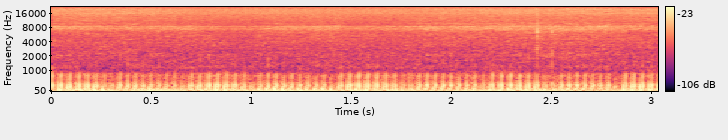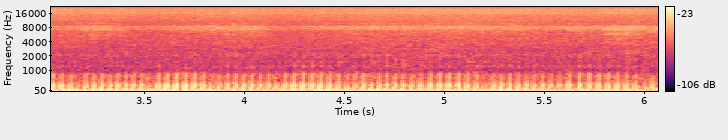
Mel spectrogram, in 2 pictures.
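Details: Close, low purring from a cat, a deep vibrating rumble that swells and eases in a regular breathing rhythm, about one cycle per second.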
